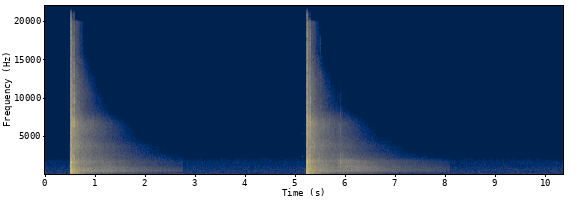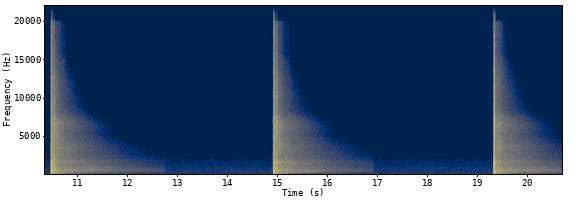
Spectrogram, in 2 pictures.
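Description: Five 6.5 Grendel rifle shots with 120gr Speer Gold Dot loads, each a sharp loud crack with a short decaying echo, spaced evenly about five seconds apart with silence between.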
